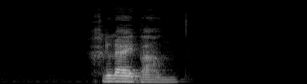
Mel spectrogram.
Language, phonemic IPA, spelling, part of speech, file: Dutch, /ˈɣlɛi̯.baːn/, glijbaan, noun, Nl-glijbaan.ogg
- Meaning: children's slide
